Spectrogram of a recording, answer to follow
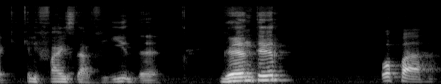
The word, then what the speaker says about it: Günther: Günther, para quem tem dúvida da pronúncia, tem um tremazinho no U, aí ele sai com som de I.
